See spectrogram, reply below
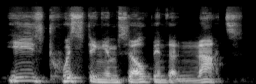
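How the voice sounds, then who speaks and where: A man's voice: fairly low pitch, big pitch swings, slow, pushed and bright, heavily acted. A man acting as an old-time radio comedy announcer who reads sponsor ads in 1940s style. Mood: wry, showman-like.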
